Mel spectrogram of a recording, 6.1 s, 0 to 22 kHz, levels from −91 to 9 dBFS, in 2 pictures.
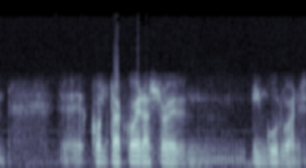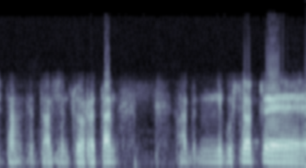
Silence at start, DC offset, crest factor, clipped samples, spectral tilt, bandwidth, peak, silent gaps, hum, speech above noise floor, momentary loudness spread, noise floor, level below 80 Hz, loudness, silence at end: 0.65 s; under 0.1%; 20 dB; under 0.1%; -6.5 dB/octave; 13 kHz; 0 dBFS; none; none; 25 dB; 22 LU; -44 dBFS; -52 dBFS; -18 LUFS; 0 s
